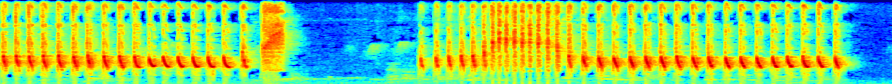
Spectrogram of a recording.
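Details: In the morning, a sooty-headed bulbul sings two long, rapid trills of sharp repeated notes, about three per second, separated by a short silence.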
